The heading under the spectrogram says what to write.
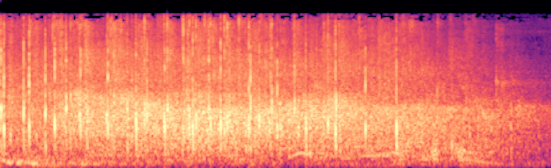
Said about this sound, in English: may I ask you to give an applause for me.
